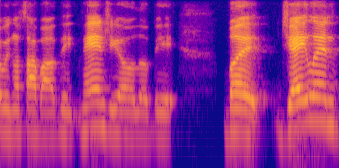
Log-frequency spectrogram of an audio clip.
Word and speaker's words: Fangio: Fagnolio, Fangio. Hey, how you say it? Van? It's Fan? Fangio.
